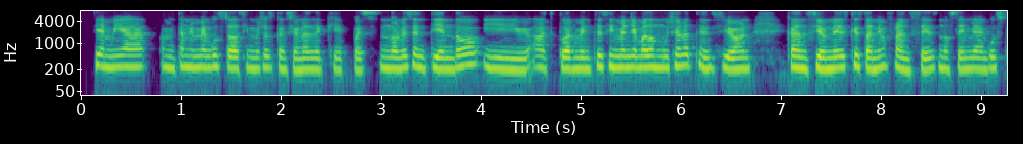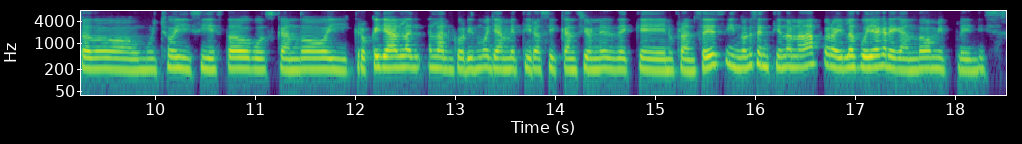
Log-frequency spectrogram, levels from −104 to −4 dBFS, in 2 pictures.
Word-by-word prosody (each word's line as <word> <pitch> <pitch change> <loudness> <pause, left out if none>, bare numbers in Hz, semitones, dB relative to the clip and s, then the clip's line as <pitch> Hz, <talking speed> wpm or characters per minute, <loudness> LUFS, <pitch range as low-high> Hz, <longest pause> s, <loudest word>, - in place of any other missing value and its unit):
Sí, 260 - +3
a - - +1
mí 230 +1 -2
a 235 0 -1
a 240 - -8
mí 220 -1 -4
también 230 0 -2
me 230 - +1
han - - -3
gustado 230 -2 +1
así 215 +1 -10
muchas 215 +1 -4
canciones 200 -2 -3
de 200 -1 -3
que, 195 0 -8
pues, 190 -1 -6
no 215 -2 -1
les 220 +2 -1
entiendo, 225 +3 +1
y 200 -5 -1
actualmente 210 0 0
sí 235 +1 -2
me 225 0 +3
han 225 - +1
llamado 225 0 +3
mucho 225 +2 -1
la 255 - 0
atención 210 -4 -1 0.3
canciones 220 0 +3
que 250 - -1
están 215 -3 +1
en 240 - -4
francés, 200 -3 -2
no 210 -2 -4
sé, 200 0 -2
me 210 +1 -2
han 205 -1 -2
gustado 205 -2 -1
mucho, 195 +3 -4
y 210 -2 0
sí 205 +1 -2
he - - +1
estado 210 +1 +2
buscando, 200 0 -1
y 195 -2 -2
creo 205 -1 -3
que 225 - +5
ya 220 -1 +7
el 225 +1 +2
al 220 -1 0
el 220 0 -2
algoritmo 205 +1 -1
ya 210 -2 +1
me 200 0 -2
tira 205 +1 -2
así, 205 0 -5
canciones 200 0 -1
de 195 -1 -2
que 195 -3 0
en 185 0 -3
francés 210 +6 +2
y 255 -5 -1
no 215 0 0
les 250 +5 -2
entiendo 235 -3 +1
nada, 230 +4 +3
pero 255 -3 +1
ahí 215 -1 +4
las 230 +1 +4
voy 220 -1 +6
agregando 210 -4 +2
a - - 0
mi 210 -1 -3
playlist. 195 -1 -7
210 Hz, 240 wpm, -21 LUFS, 200-225 Hz, 0.3 s, ya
